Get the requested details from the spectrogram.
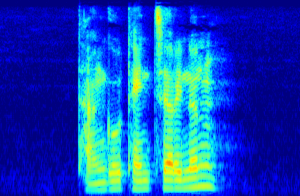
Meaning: plural of Tangotänzerin
- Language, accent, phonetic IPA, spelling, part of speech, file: German, Austria, [ˈtaŋɡoˌtɛnt͡səʁɪnən], Tangotänzerinnen, noun, De-at-Tangotänzerinnen.ogg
